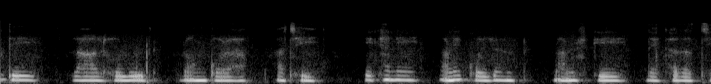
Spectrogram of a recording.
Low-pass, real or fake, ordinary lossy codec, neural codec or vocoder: 7.2 kHz; real; Opus, 16 kbps; none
